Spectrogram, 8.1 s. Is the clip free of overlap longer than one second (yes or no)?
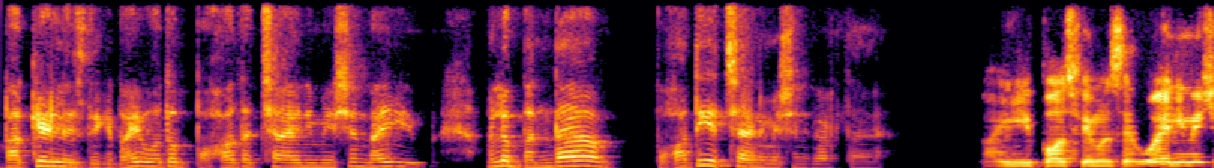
yes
